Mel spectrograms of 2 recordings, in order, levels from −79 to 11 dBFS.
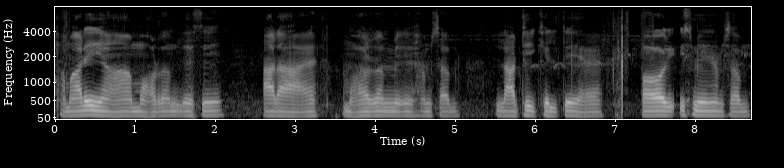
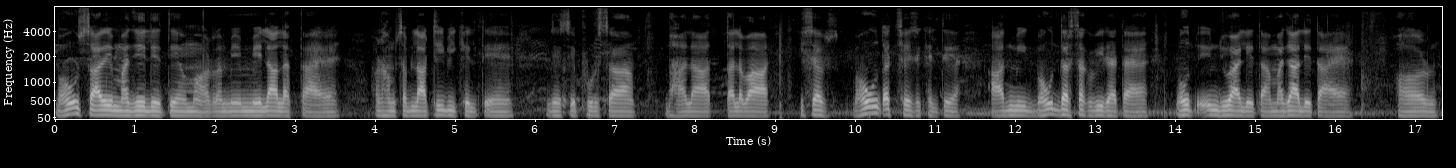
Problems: constant background noise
